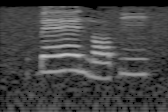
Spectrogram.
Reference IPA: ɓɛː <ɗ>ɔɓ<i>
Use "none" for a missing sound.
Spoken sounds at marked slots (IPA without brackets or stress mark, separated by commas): n, i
